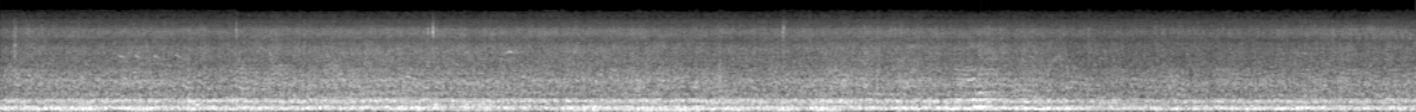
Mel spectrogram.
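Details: Established hive of honey bees in Michigan, active on the first warm day of spring while foraging pollen from tree buds; a long, unbroken, swarming drone of many wings, steady throughout with slight swells.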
